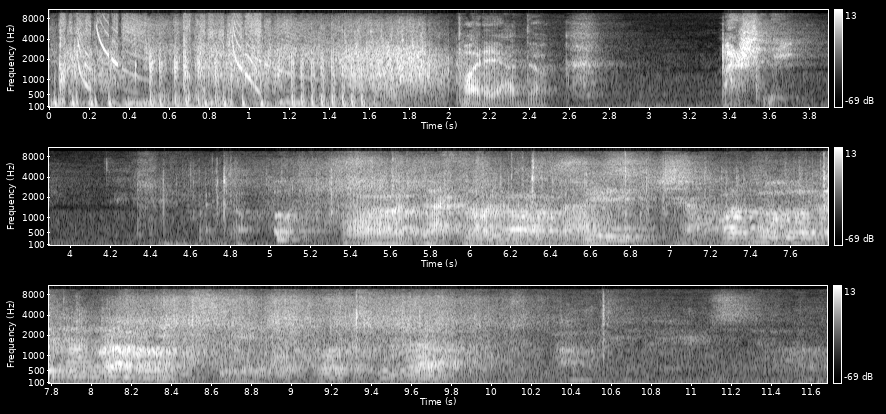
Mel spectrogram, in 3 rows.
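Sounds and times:
gunshots: 0:00.0 - 0:02.1
speech: 0:02.1 - 0:02.8, 0:05.4 - 0:10.0.

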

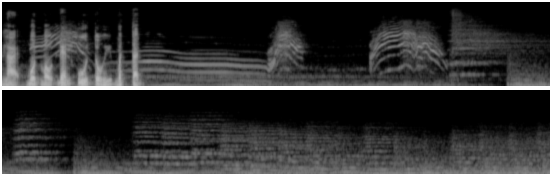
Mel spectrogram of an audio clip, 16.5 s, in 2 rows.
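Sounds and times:
speech: 0:00.0 - 0:02.2
cat meowing in a house: 0:00.0 - 0:04.6, 0:05.4 - 0:06.7.

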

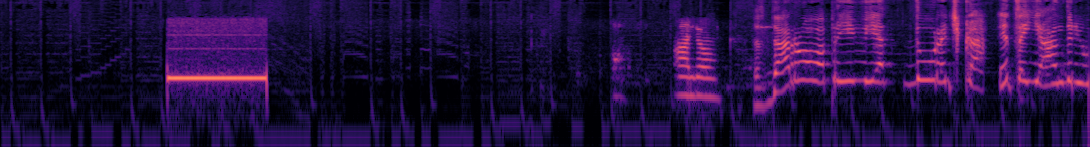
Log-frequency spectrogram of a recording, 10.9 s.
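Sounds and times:
steady telephone tone while calling a number: 0:01.7 - 0:02.7
speech: 0:06.8 - 0:10.8.

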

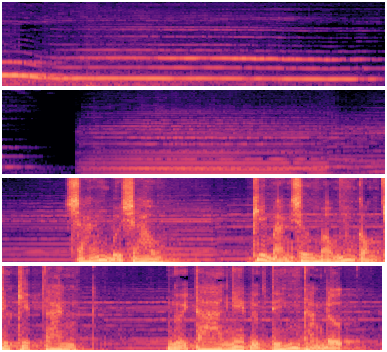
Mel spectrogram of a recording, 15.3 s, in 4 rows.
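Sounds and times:
village dogs howling at night: 0:00.0 - 0:03.8
speech: 0:08.3 - 0:09.4, 0:10.2 - 0:12.4, 0:13.2 - 0:15.0.

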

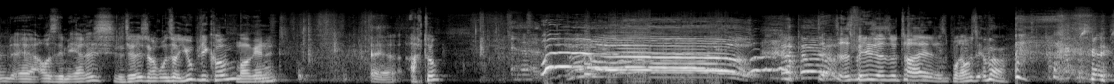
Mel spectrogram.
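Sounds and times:
speech: 0:00.0 - 0:03.1, 0:03.7 - 0:04.5, 0:08.3 - 0:10.2, 0:10.8 - 0:11.1
crowd cheering: 0:05.1 - 0:08.6
laughter: 0:07.4 - 0:08.8, 0:10.2 - 0:11.1.

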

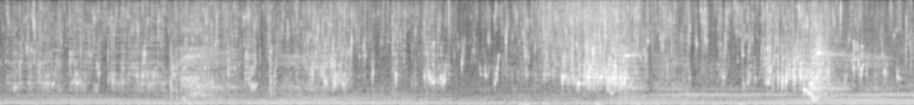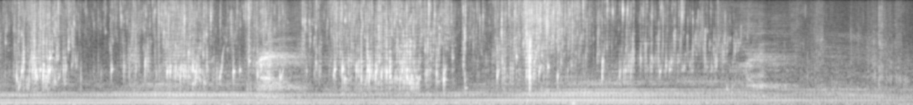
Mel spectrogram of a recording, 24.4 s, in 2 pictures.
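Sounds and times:
water dripping off soaked goat skins for a bass drum: 0:00.0 - 0:22.1
low steady hum: 0:00.0 - 0:24.3.

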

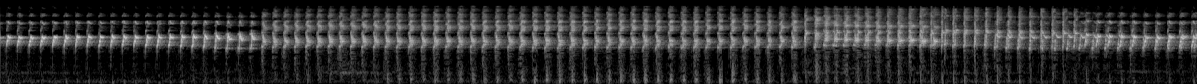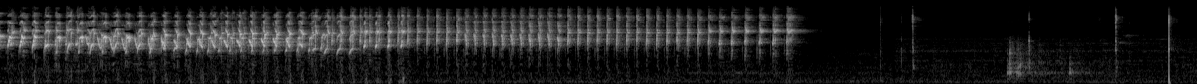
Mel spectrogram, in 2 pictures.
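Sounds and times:
lovebird chirping: 0:00.0 - 0:20.2.

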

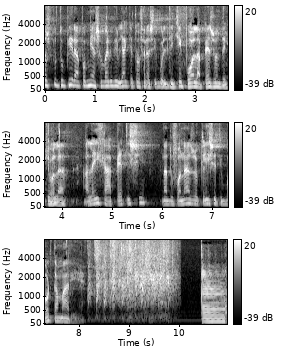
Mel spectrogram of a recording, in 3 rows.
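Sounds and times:
speech: 0:00.0 - 0:08.2, 0:10.4 - 0:10.8
audience applauding at a panel: 0:08.2 - 0:10.1.

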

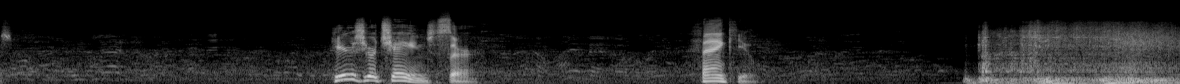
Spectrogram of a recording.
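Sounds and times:
speech: 0:03.3 - 0:04.9, 0:07.0 - 0:07.6, 0:09.6 - 0:10.1
car engine starting and idling on a windy night: 0:09.7 - 0:11.8.

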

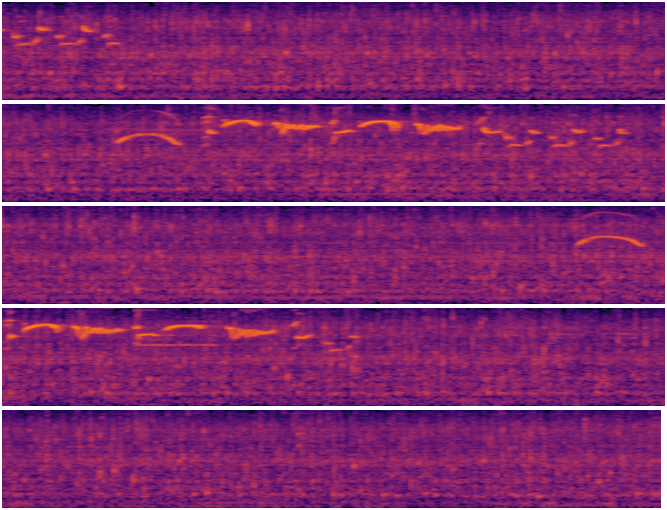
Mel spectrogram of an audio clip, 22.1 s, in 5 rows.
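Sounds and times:
bird whistled song: 0:00.0 - 0:00.8, 0:05.2 - 0:08.6, 0:12.7 - 0:15.7.

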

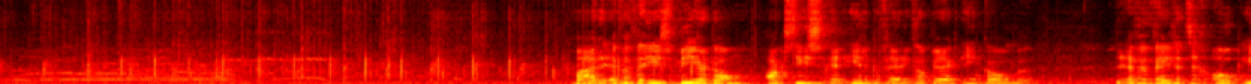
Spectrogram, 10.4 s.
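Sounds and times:
scattered cheers and raised voices at a May Day union rally: 0:00.0 - 0:05.4
crowd clapping at a May Day union rally: 0:00.0 - 0:08.2
speech: 0:04.8 - 0:10.4.

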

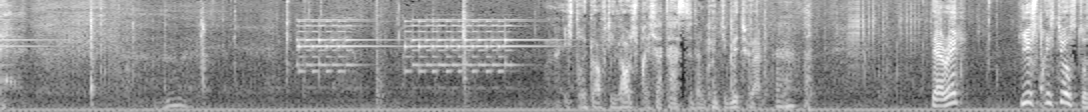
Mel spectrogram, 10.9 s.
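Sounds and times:
steady low hum: 0:00.0 - 0:10.8
speech: 0:01.6 - 0:02.0, 0:05.6 - 0:08.2, 0:09.3 - 0:10.8
mobile phone bright electronic ringtone: 0:03.0 - 0:05.5.

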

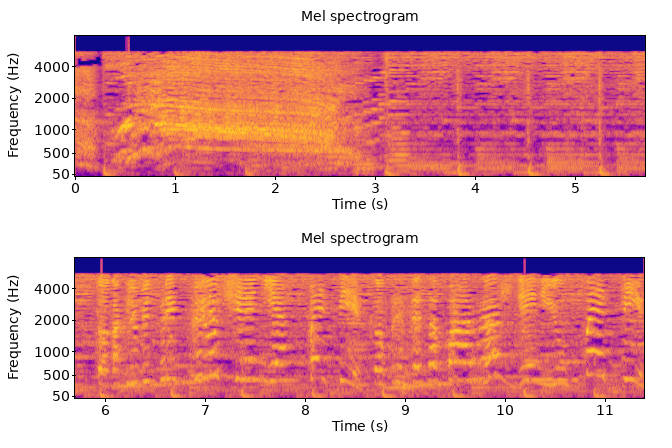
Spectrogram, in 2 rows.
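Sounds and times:
crowd shouting hurrah in honour of Pippi Longstocking: 0:00.0 - 0:02.8
heavy thumping beats: 0:00.3 - 0:11.3
speech: 0:06.1 - 0:11.3.

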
